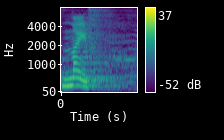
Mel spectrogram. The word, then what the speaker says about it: knife: Next is knife. We will not pronounce K, we will just pronounce NIFE, knife.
